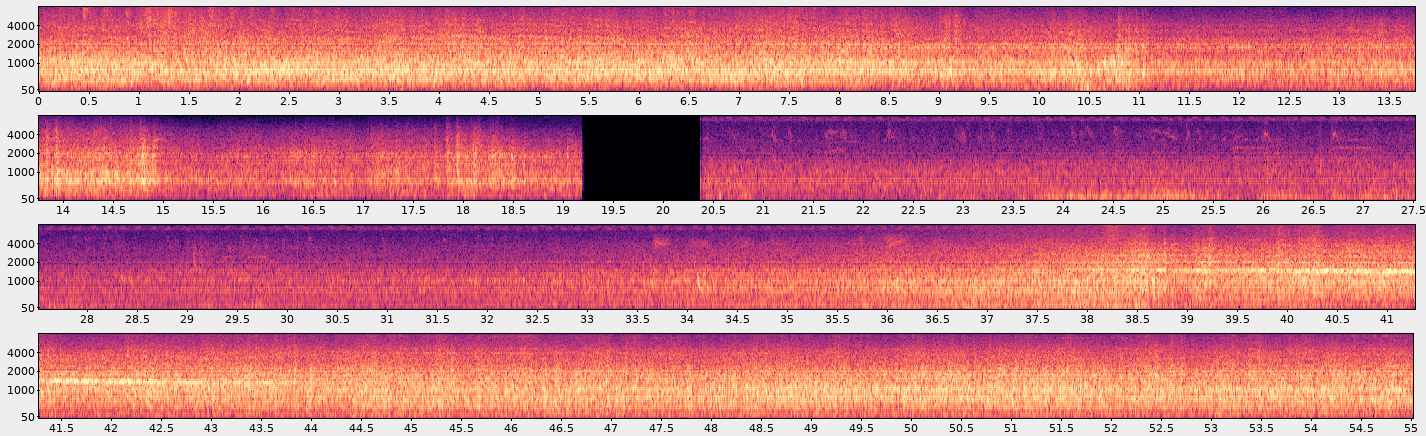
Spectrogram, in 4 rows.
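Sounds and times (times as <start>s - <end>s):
clickety-clack of train coaches: 0.0s - 19.2s, 29.0s - 29.8s, 31.8s - 55.0s
train wheels rolling on rails: 0.0s - 19.2s, 22.3s - 55.0s.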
